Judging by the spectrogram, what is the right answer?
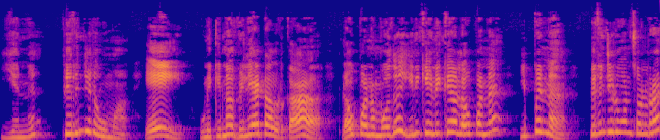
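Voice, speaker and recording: A woman's voice: medium pitch, animated, normal speed, narrow, tinny audio, natural voice. A woman voicing a young man who pleads with and scolds his girlfriend in a cartoon. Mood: angry. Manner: pleading, then sharp and threatening. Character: young man, pleading and hot-tempered lover.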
